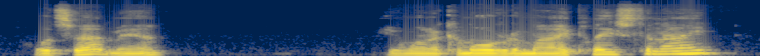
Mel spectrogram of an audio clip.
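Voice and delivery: strange, overly relaxed friendliness. Imitating how the character talked when inviting people over: imitating Dahmer's voice. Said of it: "his voice, the way he was talking".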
